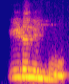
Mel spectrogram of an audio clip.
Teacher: यानी उसका उच्चारण करते समय ईडलिंबू यानी ई थोड़ा लंबा आ जाएगा स्वर में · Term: बड़ी वेलांटी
